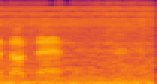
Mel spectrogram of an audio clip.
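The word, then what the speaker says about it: ดอนแดด: วาน น ไ นอน ดอน แดด ดอน เด ดอน เดด จะ อ่าน ว่า ดอน แดด เมื่อ วาน นี้ จะ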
